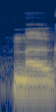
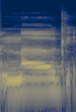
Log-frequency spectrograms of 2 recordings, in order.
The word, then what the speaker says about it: Moog: And the Moog is Robert Moog. He invented the Moog synthesizer. It's M-O-O-G. It's not pronounced Moog. It's Moog, apparently.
